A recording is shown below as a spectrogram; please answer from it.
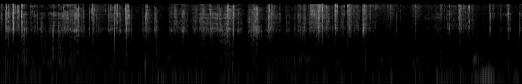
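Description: An empty half of a brown hen's eggshell, with its white membrane visible inside, is held close to the mic and tapped, scratched and cracked with fingernails. Dry, bright crackles, crisp clicks and scratchy rasps come in an irregular stream. The sound is mostly high and crinkly with very little low end.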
